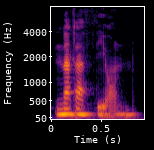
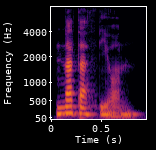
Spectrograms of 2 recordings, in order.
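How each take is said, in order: Both takes have the same delivery.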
